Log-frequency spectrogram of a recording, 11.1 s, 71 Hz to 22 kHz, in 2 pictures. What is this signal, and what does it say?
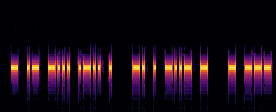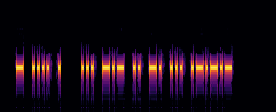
Morse code, heard as a keyed tone, about 25 wpm, 700 Hz. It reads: TABLE NEXT TO THE SKINS.
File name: Pinocchio / Pinocchio ch7 20 25 ik1hge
